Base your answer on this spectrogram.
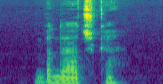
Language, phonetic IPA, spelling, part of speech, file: Polish, [baˈdat͡ʃka], badaczka, noun, LL-Q809 (pol)-badaczka.wav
